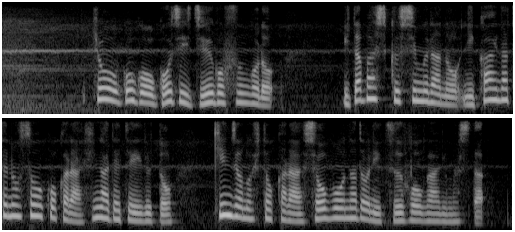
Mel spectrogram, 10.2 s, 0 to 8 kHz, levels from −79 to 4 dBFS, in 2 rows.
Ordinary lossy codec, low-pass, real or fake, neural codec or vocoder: none; 7.2 kHz; fake; codec, 16 kHz, 6 kbps, DAC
